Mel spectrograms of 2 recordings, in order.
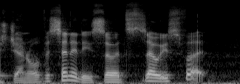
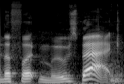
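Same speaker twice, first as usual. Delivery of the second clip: usual speaking voice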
